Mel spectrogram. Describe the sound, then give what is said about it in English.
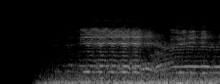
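Sheep bleating in a field beside a village road, many overlapping bleats forming a loud, continuous chorus that starts abruptly and holds steady to the end. “Sheep. Lots of sheep. I can see that. But what are they doing here? Eating grass, probably.”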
